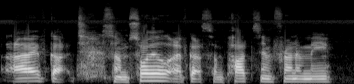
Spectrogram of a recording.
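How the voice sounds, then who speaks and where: Over noticeable background noise, a man speaks in a relaxed tone at a moderate pace. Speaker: plant care video host. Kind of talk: casual tutorial vlog. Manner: casual, relaxed.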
